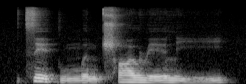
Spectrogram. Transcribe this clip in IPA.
t͡s e˥˩ ɪ̯ k u˩ m ə˨˩ n ʈ͡ʂʰ ɑ˥ ʊ̯ ɻ e˧˥ ɪ̯ l i˨˩˦

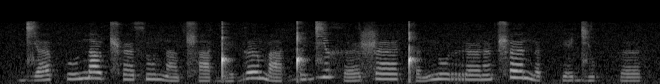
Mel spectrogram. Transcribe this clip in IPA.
d͡ʑ ɜ˩˧ pː u˧˥ n a˥ ʈ͡ʂʰ œ˧ s ũ˧ n ã˩ ʈ͡ʂʰ a˩ ɡ͡ǃ e˩ ɡ əː˥ m a˩ ɡ͡ǃ ə˥ d͡ʑ ə˥ x əː˩˧ ʂ ɜː˥ ǃʰ ə˩ nː u˥ r œ˧ ɾ ə̃˧˥ ʈ͡ʂʰ ɜ˥ n ə˧ kː e˧˥ d͡ʑ u˧˥ kː əː˧

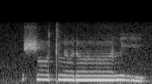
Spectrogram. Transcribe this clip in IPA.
ʃ ɔ t l ʌ ɾ ʌː l i

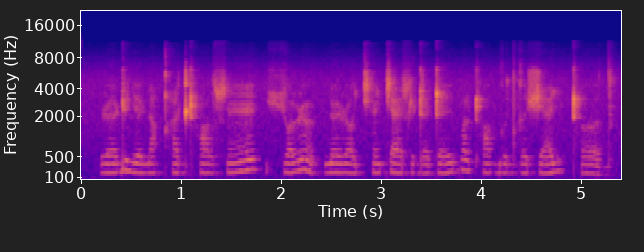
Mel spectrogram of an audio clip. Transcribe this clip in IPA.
ɭ ɜ ɖ ɪ lʲ ɜ ɪ̯ ɳ æ qʰ ɪ d ʈʰ ɒ lˠ ɬ ɛ̃ | ç ʊ lˠ ɭ ə̃ | ɳ ɜ ɭ ɒ ɪ̯ cʰ ɛ̃ c æ ɬ ɪ ɖ æ ʈ ɛ ɪ̯ b ə lˠ ʈʰ ɒ ɡ ʊ d ɡ ɜ ʃ æ ʎ ə ʈʰ ʌ d

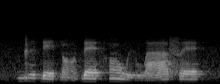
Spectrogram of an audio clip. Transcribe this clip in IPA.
ɡ ɨ˦ ɗ e˧ ɗ ɔ̃˨ ɗ ɛ˦ h ɔ̃˦ w ɨ˨ w aː˨˦ f ɛ˦

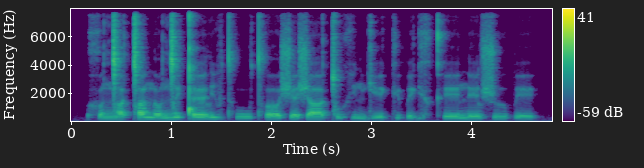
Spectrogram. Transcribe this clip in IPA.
x ʌ˨ ŋ͡ǀ a˨˦ ǀ a˦ n ʌː˨ ŋ͡ǀ e˦ ǃ ɛː˦ l i˦ v tʰ uː˨ tʰ ʌː˦˨ ʃ ɛ˦ ʃ aː˦ ǀ u˨ x i˨ n ɡʲ eː˨ kʲ ʌ˧ p e˨ ɡʲ ʌ˦ x kʰ eː˦ n eː˦ l ʃ ɯː˦ p e˨

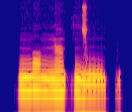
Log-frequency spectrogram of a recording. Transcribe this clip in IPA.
ŋ ɔ˥ ŋ ã˧˥ p ŋ͡ǀ ũ˨˩ p

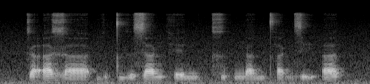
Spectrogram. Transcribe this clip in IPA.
k a̰ː˧˥ ɣ aː˨˩ ʔ ḭ˧˨ ə̯ t̪ ɨ˨˩ ə̯ z a˧ ŋ h ɛ˨˩ ŋ ə˨˩ t̚ x ə˨˩ p̚ ŋ a˨˩ n t̪ʰ a̰˧˨ ŋ z ḛ˧˨ ʔ a˦˥ t̚

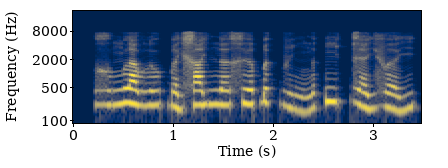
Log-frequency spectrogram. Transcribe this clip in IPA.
ɣ u˧˥ ŋ l a˧ w l u˧ ɓ ə˨˩˨ j x a˧ j n əː˧˥ x ɨ˧˥ ə̯ ɓ ə˦˥ k̚ v i˨˩ ŋ n ə˦˥ k̚ ɲ ə˦˥ k̚ ɣ ɛ˨˩˦ j v ə˨˩˦ j

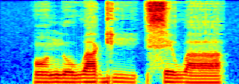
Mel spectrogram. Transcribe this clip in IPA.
ɔ̃˧ n o˧ w a˦ ɡ i˦˨ | s e˦ w a˧

